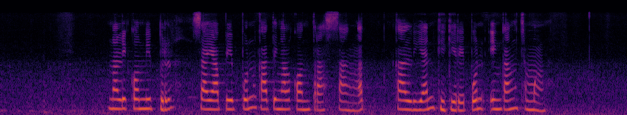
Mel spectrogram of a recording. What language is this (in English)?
Javanese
